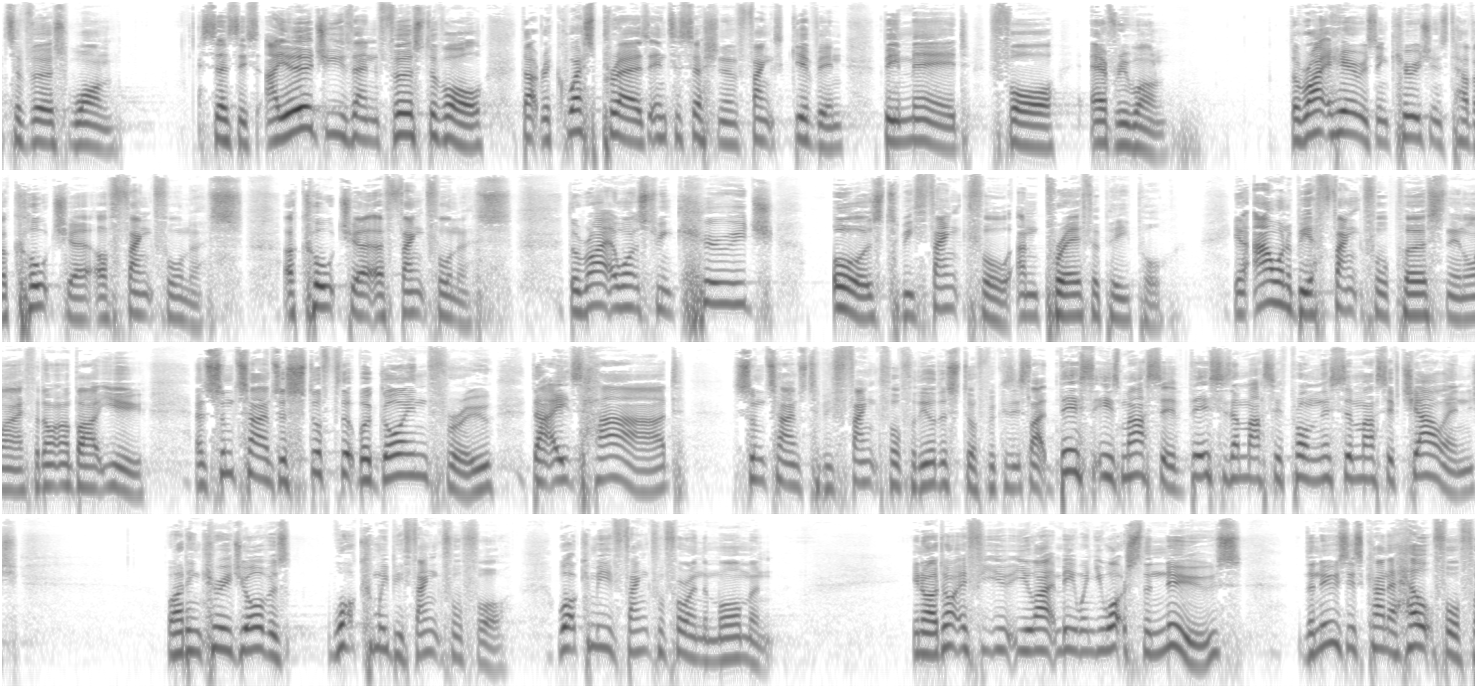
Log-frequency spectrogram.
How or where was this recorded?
large echoing room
